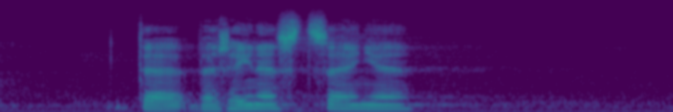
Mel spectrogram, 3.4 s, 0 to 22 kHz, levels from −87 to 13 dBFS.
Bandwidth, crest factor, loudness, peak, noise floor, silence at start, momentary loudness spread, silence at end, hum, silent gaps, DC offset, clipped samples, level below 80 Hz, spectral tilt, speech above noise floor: 16 kHz; 22 dB; -37 LUFS; -20 dBFS; -72 dBFS; 0.7 s; 13 LU; 1.25 s; none; none; under 0.1%; under 0.1%; -80 dBFS; -1.5 dB/octave; 33 dB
